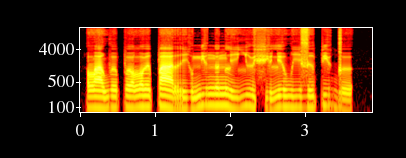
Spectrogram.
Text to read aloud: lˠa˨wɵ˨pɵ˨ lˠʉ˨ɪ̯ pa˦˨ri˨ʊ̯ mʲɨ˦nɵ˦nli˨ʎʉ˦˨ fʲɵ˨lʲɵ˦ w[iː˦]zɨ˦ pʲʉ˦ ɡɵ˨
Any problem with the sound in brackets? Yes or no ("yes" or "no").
yes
